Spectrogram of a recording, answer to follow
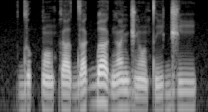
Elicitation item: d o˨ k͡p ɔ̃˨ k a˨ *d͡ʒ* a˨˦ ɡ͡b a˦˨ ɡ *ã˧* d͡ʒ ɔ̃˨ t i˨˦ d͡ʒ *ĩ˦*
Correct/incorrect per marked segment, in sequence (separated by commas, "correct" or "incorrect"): incorrect, correct, incorrect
